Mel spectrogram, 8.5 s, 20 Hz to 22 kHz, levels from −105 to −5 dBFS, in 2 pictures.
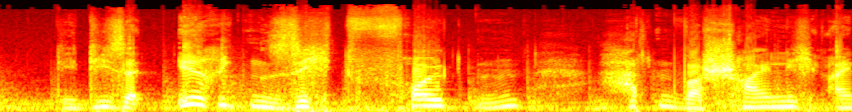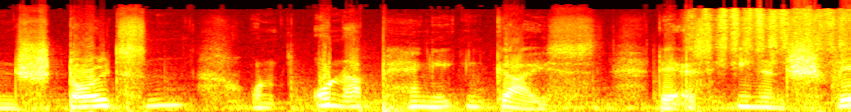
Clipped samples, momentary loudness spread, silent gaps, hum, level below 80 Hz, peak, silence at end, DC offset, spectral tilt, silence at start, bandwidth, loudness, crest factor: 1%; 13 LU; none; none; -32 dBFS; 0 dBFS; 0 s; under 0.1%; -4.5 dB/octave; 0 s; 19 kHz; -11 LUFS; 12 dB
